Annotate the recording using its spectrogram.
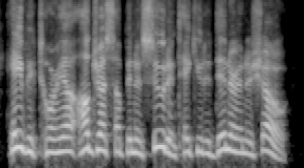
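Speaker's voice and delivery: high-pitched, sneering, sarcastic mocking voice. Paraphrasing a reference someone made, speaker mocks it; mocking paraphrase of someone. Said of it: "Paraphrase in a mocking voice".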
